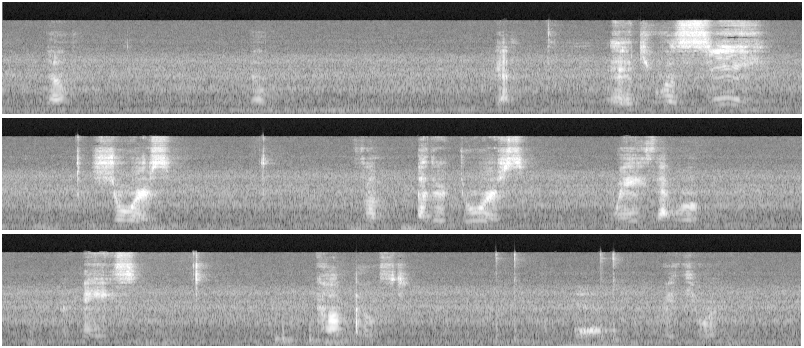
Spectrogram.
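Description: A man talks with animation in short bursts through a phone's small loudspeaker.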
